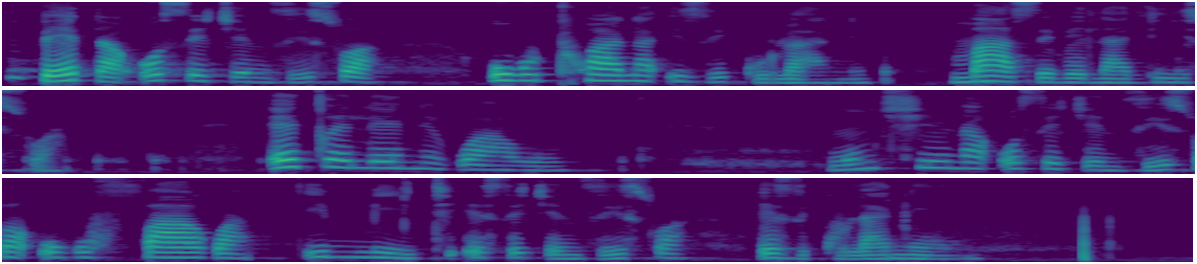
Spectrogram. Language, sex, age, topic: North Ndebele, female, 25-35, health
